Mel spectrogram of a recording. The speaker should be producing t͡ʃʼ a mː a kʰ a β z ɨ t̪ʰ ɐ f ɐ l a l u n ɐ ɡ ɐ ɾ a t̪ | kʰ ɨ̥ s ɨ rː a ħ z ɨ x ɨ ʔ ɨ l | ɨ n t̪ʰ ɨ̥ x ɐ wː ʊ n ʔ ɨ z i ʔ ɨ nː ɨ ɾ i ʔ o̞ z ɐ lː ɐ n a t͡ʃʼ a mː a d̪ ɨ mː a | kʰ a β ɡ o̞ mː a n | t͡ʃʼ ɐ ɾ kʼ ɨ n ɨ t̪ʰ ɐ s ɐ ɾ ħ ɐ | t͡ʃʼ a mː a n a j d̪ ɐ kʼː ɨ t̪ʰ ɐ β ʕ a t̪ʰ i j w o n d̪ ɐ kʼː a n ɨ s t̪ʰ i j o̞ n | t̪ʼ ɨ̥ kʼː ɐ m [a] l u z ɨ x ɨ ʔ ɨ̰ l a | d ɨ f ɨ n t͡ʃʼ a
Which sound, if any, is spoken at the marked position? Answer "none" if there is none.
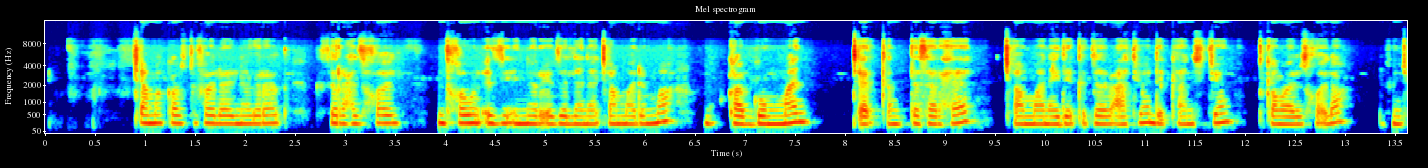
a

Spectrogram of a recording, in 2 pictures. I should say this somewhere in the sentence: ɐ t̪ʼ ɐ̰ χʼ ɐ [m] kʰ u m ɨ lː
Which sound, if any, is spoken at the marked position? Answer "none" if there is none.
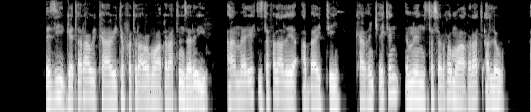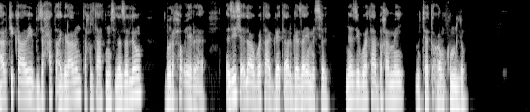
m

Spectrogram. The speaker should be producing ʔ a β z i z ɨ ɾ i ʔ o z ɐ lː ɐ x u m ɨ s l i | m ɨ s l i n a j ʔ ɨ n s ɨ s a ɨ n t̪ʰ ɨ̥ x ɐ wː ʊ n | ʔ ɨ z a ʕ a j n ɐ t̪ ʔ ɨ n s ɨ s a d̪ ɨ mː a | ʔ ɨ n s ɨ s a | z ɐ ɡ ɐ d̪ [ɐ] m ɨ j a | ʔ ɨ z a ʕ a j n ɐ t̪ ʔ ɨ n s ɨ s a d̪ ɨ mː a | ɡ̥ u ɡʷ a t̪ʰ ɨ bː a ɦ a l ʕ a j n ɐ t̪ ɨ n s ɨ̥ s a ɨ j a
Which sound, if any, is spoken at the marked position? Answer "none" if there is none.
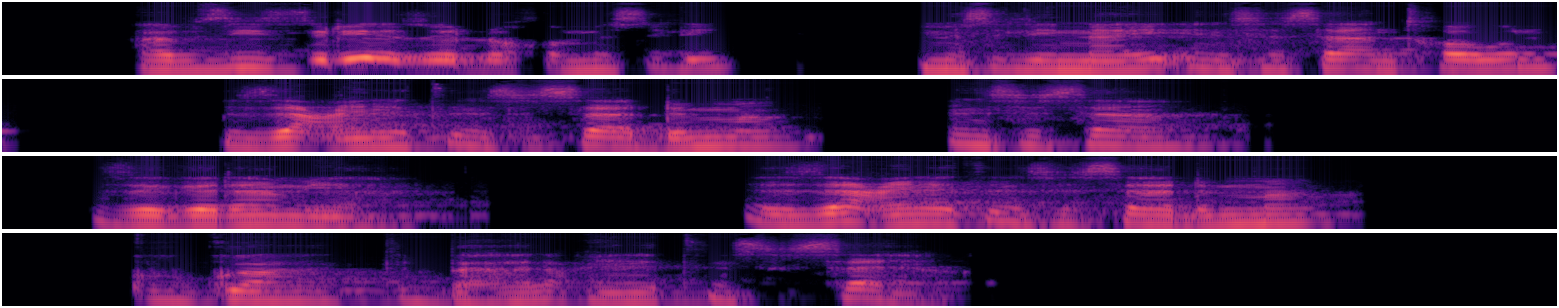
a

